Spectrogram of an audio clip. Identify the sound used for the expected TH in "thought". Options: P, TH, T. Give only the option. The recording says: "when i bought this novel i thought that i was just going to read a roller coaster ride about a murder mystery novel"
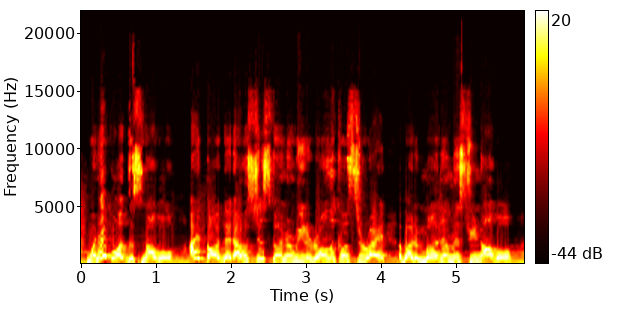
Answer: TH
